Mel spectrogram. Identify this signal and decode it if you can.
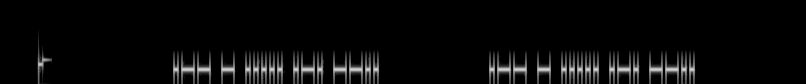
Morse code, heard as a keyed tone, about 30 wpm, 700 Hz. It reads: WT5RZ WT5RZ
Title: Call Signs Repeated 3x - 30wpm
